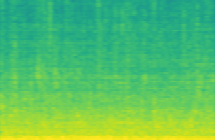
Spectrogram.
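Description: A steady low hum with an even hiss over it, unchanging throughout, with no sudden sounds.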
